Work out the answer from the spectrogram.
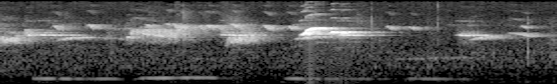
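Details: Singing male canary, orange Sunkist colour, delivering dense warbling trills that swell to a loud, piercing passage near the middle before settling into softer chirped notes, a low constant hum beneath.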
